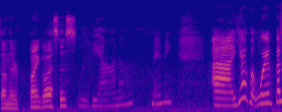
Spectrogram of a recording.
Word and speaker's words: Ljubljana: That's how one of the main breweries is pronounced on their pint glasses. Ljubljana, maybe?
